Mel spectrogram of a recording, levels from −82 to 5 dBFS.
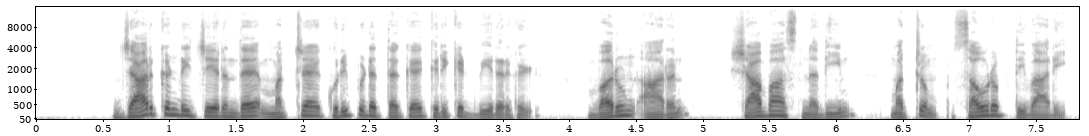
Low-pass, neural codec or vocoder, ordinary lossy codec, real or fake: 14.4 kHz; none; none; real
